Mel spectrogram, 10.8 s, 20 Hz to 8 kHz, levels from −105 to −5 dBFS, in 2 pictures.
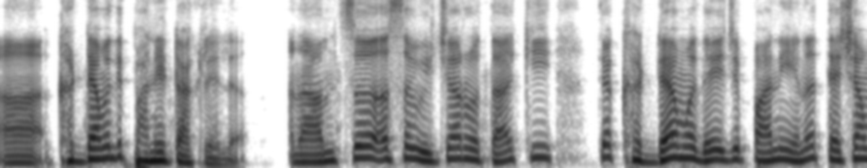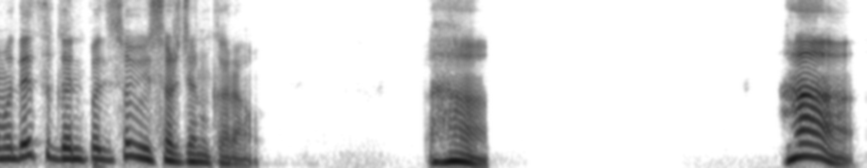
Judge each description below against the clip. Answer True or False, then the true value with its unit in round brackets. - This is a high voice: False (165 Hz)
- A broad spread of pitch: True (6.3 semitones)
